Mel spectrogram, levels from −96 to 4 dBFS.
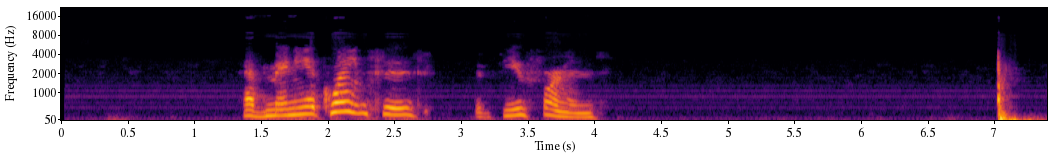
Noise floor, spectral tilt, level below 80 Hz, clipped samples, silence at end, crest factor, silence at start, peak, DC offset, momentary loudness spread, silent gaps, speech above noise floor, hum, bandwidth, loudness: -65 dBFS; -10.5 dB/octave; -36 dBFS; under 0.1%; 0 s; 20 dB; 1.35 s; -2 dBFS; under 0.1%; 15 LU; none; 47 dB; none; 5 kHz; -19 LUFS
